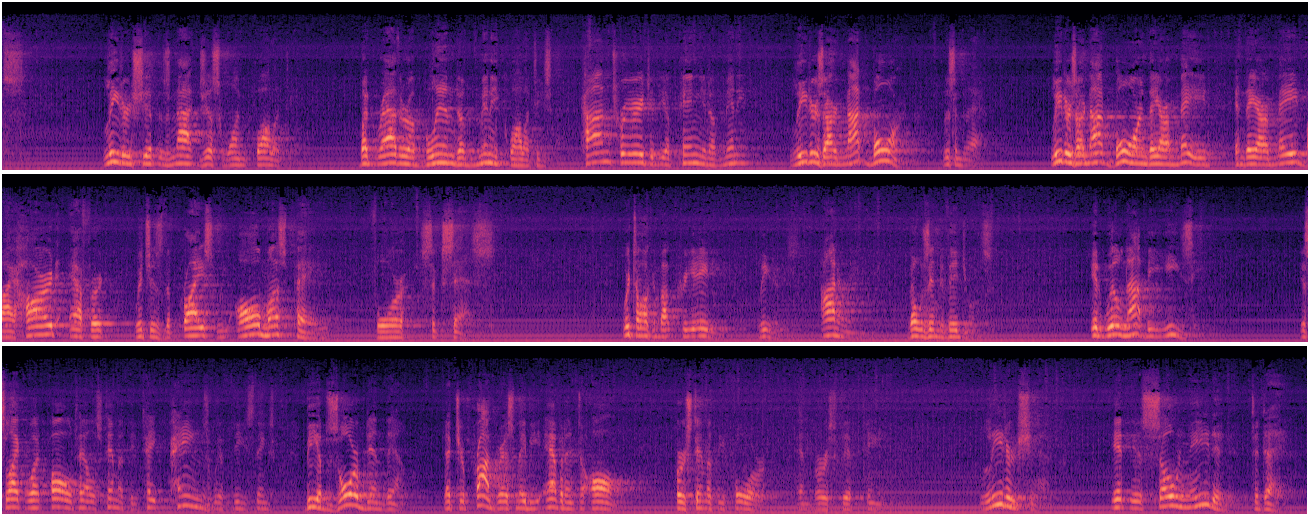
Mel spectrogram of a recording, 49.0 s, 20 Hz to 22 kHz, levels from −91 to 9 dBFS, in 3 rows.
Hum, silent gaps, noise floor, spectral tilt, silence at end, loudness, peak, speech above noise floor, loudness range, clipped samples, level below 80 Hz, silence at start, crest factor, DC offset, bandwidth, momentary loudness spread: 60 Hz at -45 dBFS; none; -45 dBFS; -5.5 dB/octave; 0 s; -21 LUFS; -2 dBFS; 25 dB; 7 LU; under 0.1%; -44 dBFS; 0 s; 18 dB; under 0.1%; 16.5 kHz; 22 LU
